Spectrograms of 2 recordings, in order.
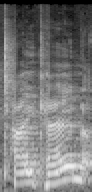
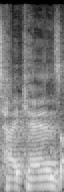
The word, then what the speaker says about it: Taycan: So the rumour is that it'll be the Porsche Taycan, I think I've pronounced that correctly, which is Porsche's electric offering out there as the safety car for the field.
